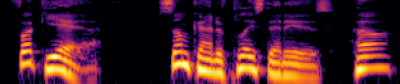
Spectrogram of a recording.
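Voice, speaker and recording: A man's voice: medium pitch, very animated, takes it slowly, dark tone, no echo. A man playing an agitated, embittered homeless middle-aged ex-teacher, blunt, folksy and profane, in a dramatized comic.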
